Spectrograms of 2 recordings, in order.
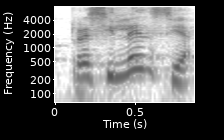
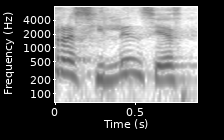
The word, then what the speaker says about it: resiliencia: la mayoría está lo pronunciamos más mal pronunciamos resiliencia y no es residencias resiliencia y al buscar un poquito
